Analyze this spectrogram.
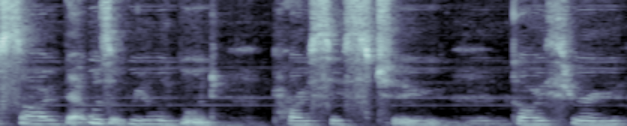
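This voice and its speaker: A woman with an Australian accent speaks fairly slowly at a fairly high pitch, her intonation fairly even. Music plays in the background, and the room echo is audible. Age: 60s. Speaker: retired teacher, client. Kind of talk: testimonial interview. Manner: hesitant with fillers.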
